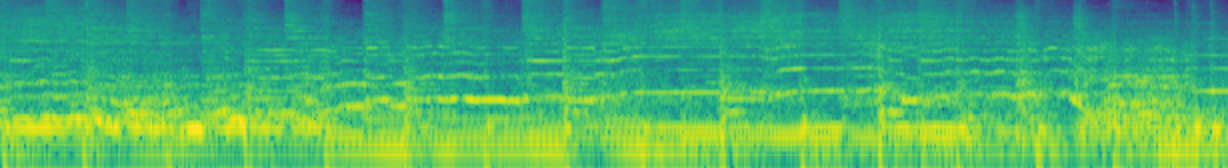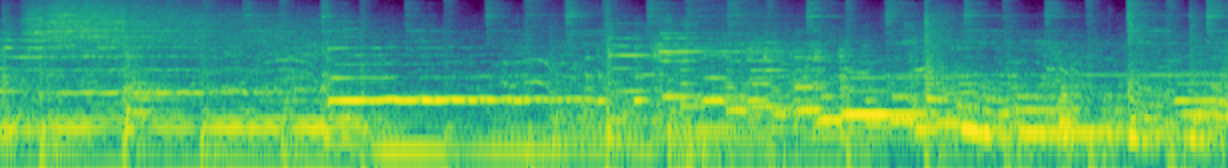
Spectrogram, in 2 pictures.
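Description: A live rock band playing: electric guitar, bass guitar and drum kit, over a steady cymbal beat with held and bending guitar notes.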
